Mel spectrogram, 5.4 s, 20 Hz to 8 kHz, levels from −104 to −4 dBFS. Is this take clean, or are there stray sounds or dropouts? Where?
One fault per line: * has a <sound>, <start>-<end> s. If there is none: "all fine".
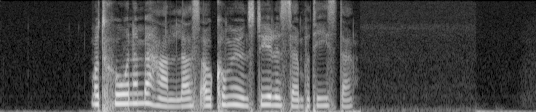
all fine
